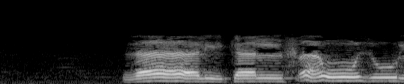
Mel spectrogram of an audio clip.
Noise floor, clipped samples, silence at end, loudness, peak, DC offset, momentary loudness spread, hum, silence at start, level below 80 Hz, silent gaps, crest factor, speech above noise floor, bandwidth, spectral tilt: -58 dBFS; under 0.1%; 0 s; -18 LUFS; -4 dBFS; under 0.1%; 9 LU; none; 1.25 s; -66 dBFS; none; 14 dB; 40 dB; 4 kHz; -11.5 dB/octave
